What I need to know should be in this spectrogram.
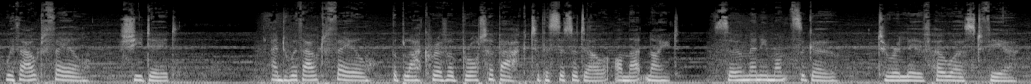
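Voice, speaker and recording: A woman's voice: medium pitch, little pitch movement, unhurried. A woman giving dramatic scripted narration for an audio drama. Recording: faint music behind.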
